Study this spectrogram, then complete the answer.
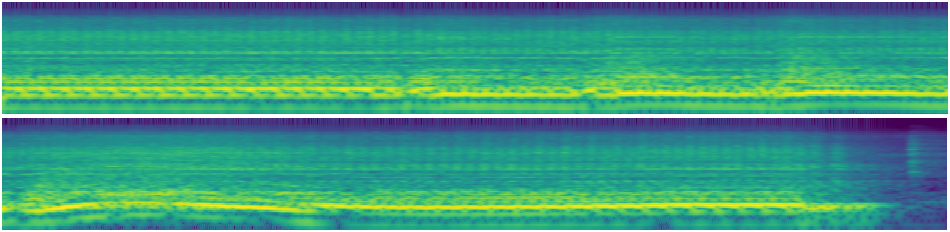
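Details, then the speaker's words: Nissan Skyline with a freshly rebuilt engine idles steadily, then stumbles and sags when the throttle is touched and dies. It stalls on throttle, something is missing, and oil pressure reads low. "As soon as you touch it, it dies. Something's missing."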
